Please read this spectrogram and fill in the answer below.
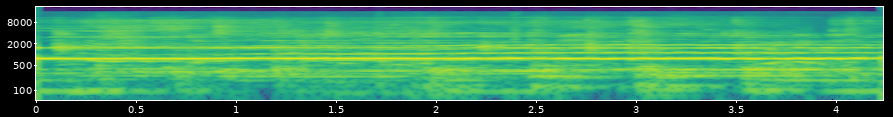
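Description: A woman singing one long high note held steady, over a live-looped backing of layered voices.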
